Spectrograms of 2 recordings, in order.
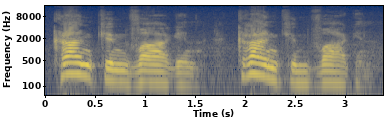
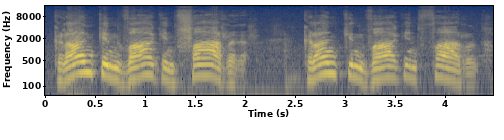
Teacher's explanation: as duas palavras que estão compondo a nova palavra mantêm a sua sílaba tônica mas a primeira fica um pouquinho mais forte, Krankenwagen, Krankenwagen.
